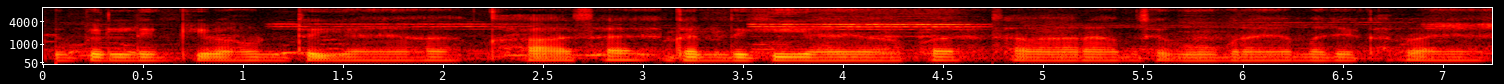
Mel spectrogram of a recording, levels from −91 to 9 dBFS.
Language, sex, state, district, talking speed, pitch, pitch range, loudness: Hindi, male, Uttar Pradesh, Budaun, 180 wpm, 130 Hz, 125-130 Hz, -35 LUFS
